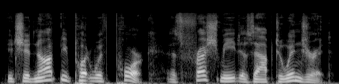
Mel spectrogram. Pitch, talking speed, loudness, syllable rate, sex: 135 Hz, 265 wpm, -18 LUFS, 5.3 syllables/s, male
